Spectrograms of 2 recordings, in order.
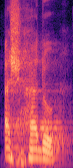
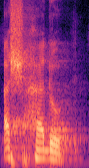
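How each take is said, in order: The two takes are said the same way.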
